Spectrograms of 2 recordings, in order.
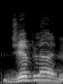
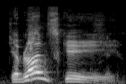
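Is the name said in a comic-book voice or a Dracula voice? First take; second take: Dracula; comic-book. First: It is said in a Dracula voice. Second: It is said in a comic-book announcer voice.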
